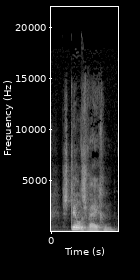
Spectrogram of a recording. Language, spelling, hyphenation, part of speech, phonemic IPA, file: Dutch, stilzwijgen, stil‧zwij‧gen, noun / verb, /ˈstɪlˌzʋɛi̯.ɣə(n)/, Nl-stilzwijgen.ogg
- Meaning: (noun) complete silence, absence of speaking or other communication; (verb) to be completely silent, to be taciturn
